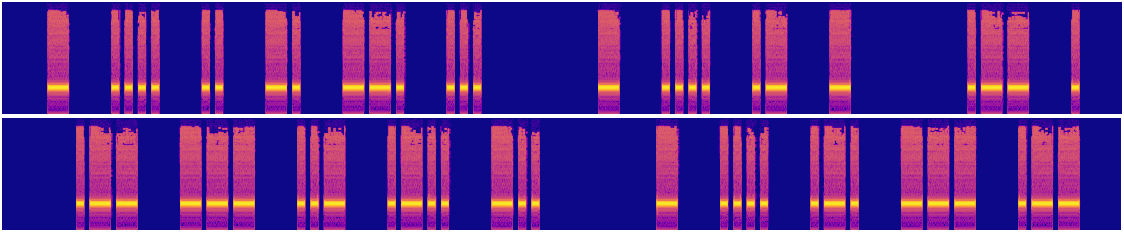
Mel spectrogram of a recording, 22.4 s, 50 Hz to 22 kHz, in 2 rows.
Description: Morse code, heard as a keyed tone, about 18 wpm, spaced as for 12 wpm, 1000 Hz. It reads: THINGS THAT WE WOULD THROW
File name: 12wpm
